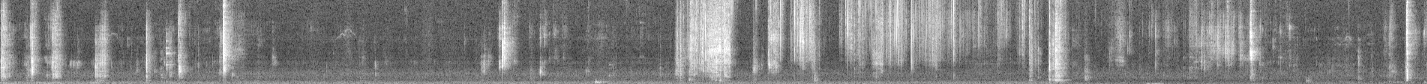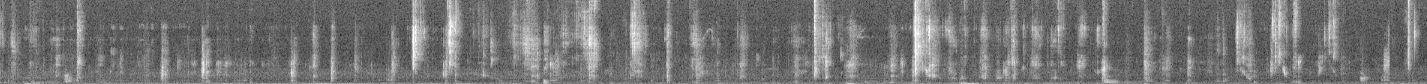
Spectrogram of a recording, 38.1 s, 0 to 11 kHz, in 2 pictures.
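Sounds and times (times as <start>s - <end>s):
biting and chewing food: 6.4s - 38.0s
wet mouth noises: 9.0s - 13.9s
crunching: 9.0s - 17.0s.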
